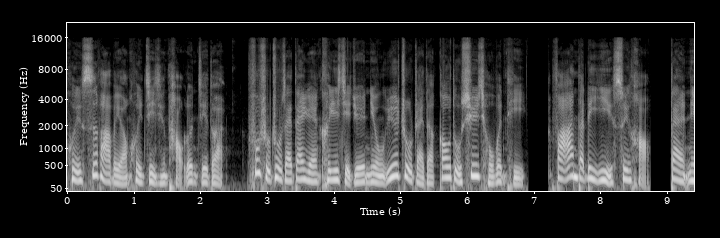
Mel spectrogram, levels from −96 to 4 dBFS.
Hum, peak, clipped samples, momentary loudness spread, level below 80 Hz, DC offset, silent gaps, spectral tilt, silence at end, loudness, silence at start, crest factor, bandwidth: none; -6 dBFS; under 0.1%; 7 LU; -38 dBFS; under 0.1%; 6.92-7.20 s, 8.75-9.04 s; -5.5 dB/octave; 0 s; -18 LUFS; 0 s; 12 dB; 16 kHz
